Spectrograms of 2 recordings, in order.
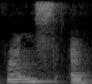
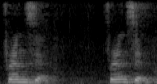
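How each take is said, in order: First: "Franzen" split in two, s ending the first part; unlinked pronunciation. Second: "Franzen" as one joined word; linked pronunciation. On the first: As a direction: separate "Franzen" into "friends" and "and". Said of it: "not Franzen". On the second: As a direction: slide the s straight into the ending of "Franzen". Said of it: "So we pronounce it as". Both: Shown as a demonstration.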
